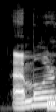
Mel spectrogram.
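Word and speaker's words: Amalur: follows kingdoms about amoler how do you pronounce that yeah amaler you got it okay it's a remaster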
